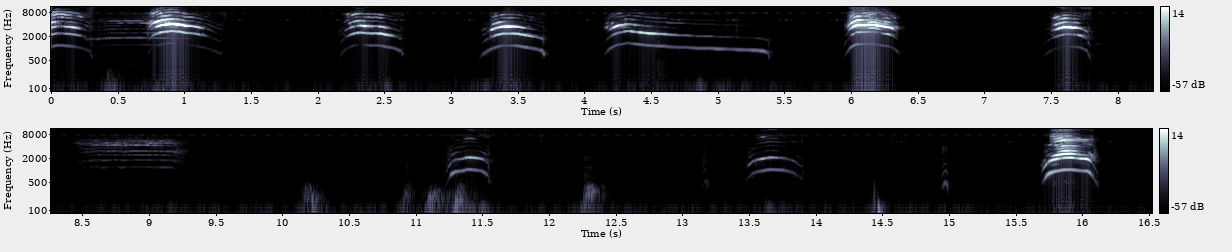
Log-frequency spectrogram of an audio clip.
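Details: Kitten giving a run of high, clear mews, several in quick succession early on, one drawn-out call sliding downward, then a quiet stretch with soft thumps before a few fainter mews and a final loud one.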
